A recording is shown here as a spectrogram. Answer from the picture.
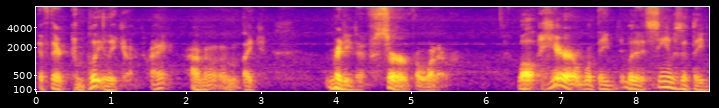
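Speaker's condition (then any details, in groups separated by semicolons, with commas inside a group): Multiple sclerosis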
